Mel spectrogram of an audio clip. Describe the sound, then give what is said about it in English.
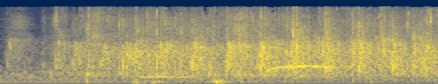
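Sustained applause from an audience asked to stand up and clap for a woman, a dense wash of many hands clapping at a steady, fairly loud level, with a faint murmur of voices mixed in. “Yeah, will y'all just stand up and clap for her?”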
